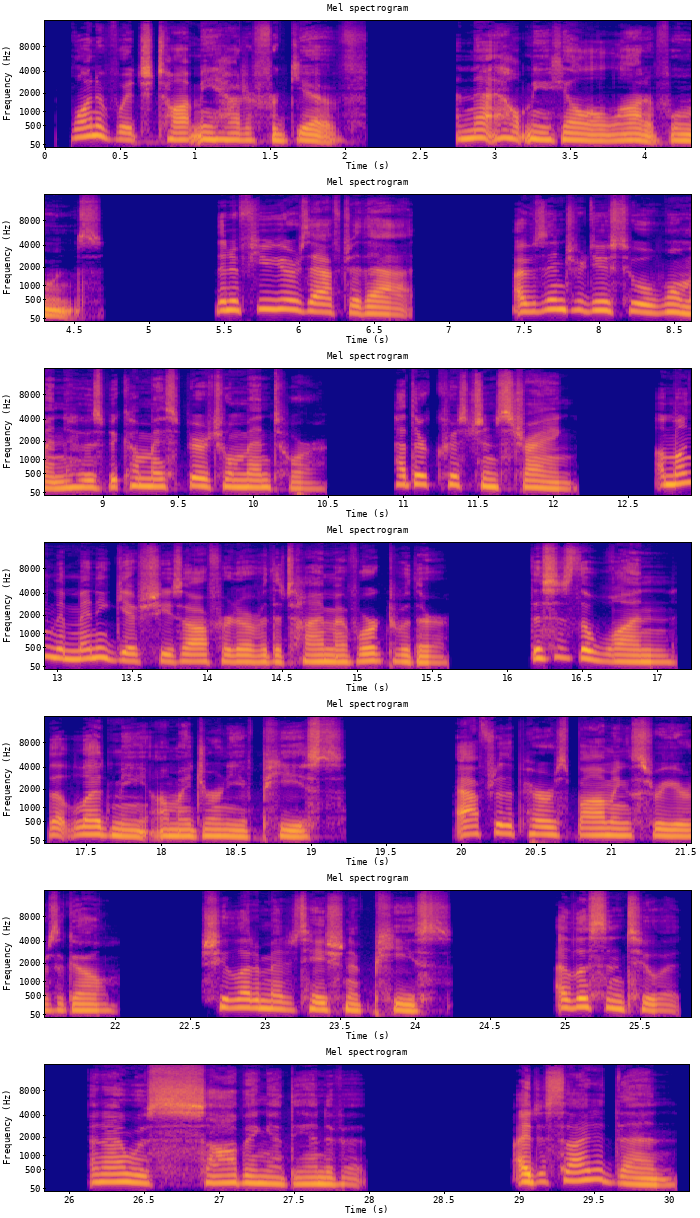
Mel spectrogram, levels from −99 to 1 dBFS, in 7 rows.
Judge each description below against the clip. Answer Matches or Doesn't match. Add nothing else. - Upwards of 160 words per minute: Matches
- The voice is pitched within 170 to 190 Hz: Doesn't match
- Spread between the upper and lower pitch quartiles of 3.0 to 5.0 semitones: Doesn't match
